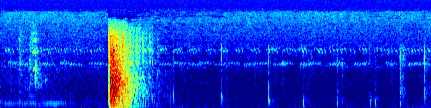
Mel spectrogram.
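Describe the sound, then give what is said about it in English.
A door slams shut with a single loud, booming bang that rings briefly, followed by soft, evenly spaced footsteps. “You didn't close the door on your way in”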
